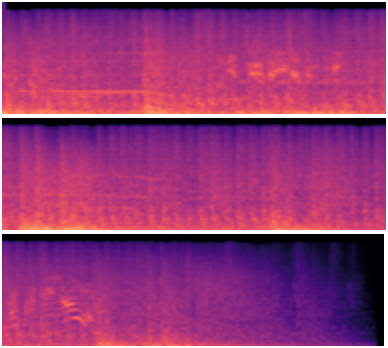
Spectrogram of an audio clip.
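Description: Gunfire rattles steadily.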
